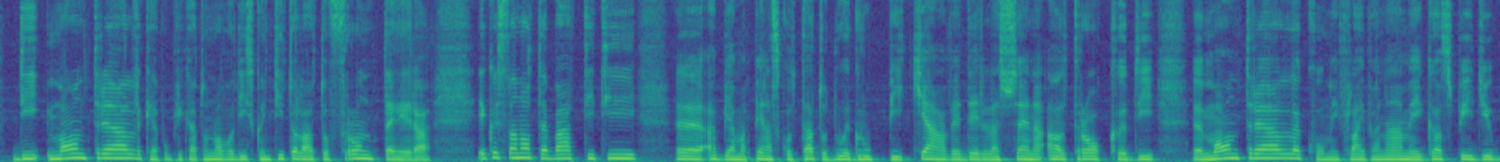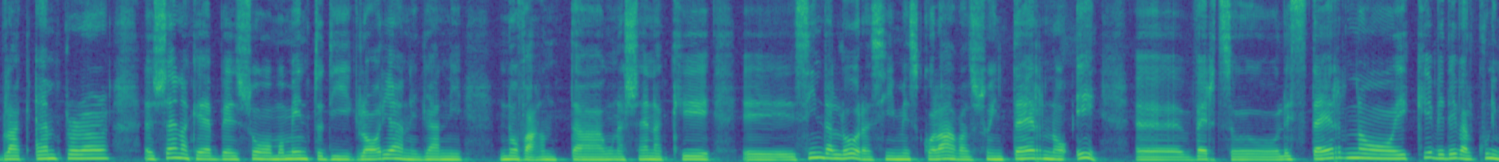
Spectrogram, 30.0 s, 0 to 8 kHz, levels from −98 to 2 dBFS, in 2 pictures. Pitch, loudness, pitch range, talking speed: 155 Hz, -22 LUFS, 145-190 Hz, 140 wpm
